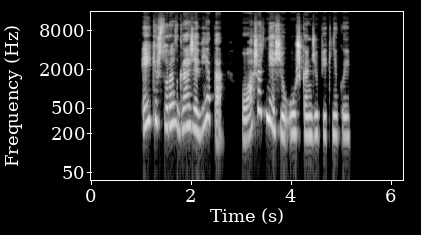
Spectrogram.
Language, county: Lithuanian, Šiauliai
